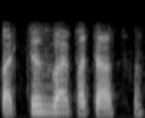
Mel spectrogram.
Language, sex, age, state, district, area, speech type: Hindi, male, 18-30, Madhya Pradesh, Harda, urban, conversation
